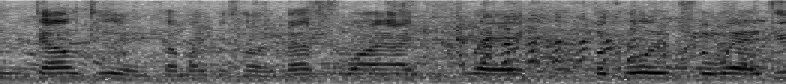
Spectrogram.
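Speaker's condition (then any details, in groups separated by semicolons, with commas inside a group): Cerebral palsy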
